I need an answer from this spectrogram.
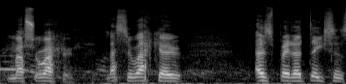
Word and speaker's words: Masuaku: Uh, Masuaka. Have I pronounced that right? Masuaku.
